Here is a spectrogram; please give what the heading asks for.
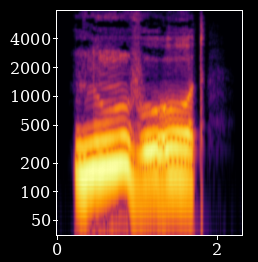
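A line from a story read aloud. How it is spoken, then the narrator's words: Groaning. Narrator (Russian): застонал Смаркала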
